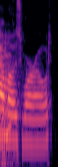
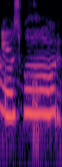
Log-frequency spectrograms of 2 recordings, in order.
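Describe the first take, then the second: First: Said in the usual way. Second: Elmo's World in a much higher, squeaky puppet voice. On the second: Shown as a demonstration. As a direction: pop up into a high Elmo squeak. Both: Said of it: "we used to do Elmo".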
